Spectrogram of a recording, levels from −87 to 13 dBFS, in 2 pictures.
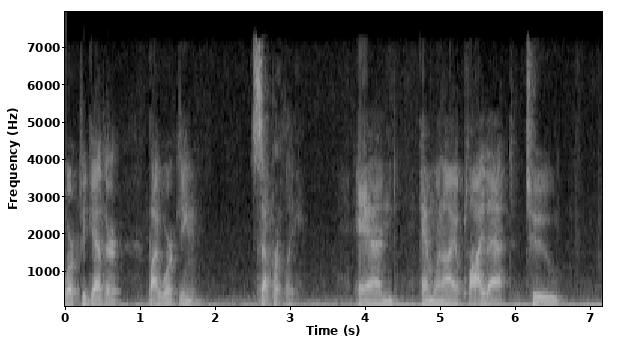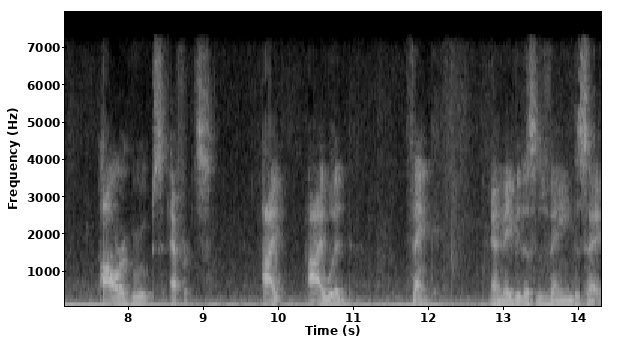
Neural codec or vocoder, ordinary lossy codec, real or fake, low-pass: none; AAC, 32 kbps; real; 7.2 kHz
